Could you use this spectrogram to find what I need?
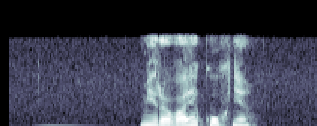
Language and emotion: Russian, positive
